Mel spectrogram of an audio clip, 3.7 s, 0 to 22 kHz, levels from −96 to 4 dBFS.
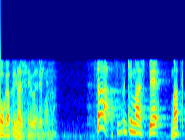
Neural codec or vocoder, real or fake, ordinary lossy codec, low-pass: vocoder, 22.05 kHz, 80 mel bands, WaveNeXt; fake; AAC, 32 kbps; 3.6 kHz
